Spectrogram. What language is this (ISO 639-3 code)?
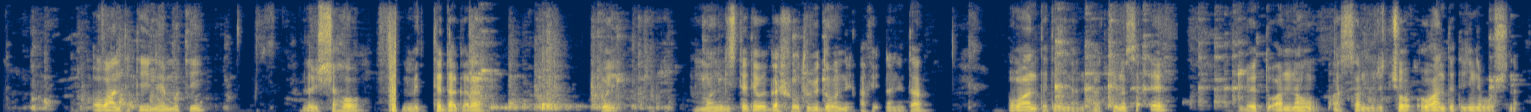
sid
